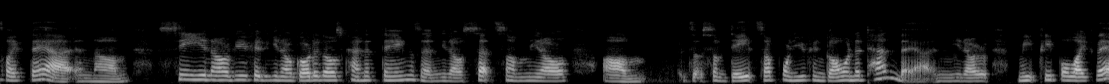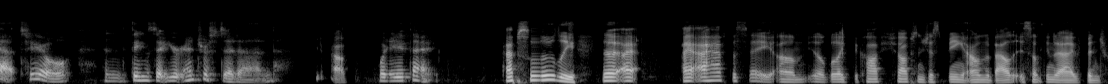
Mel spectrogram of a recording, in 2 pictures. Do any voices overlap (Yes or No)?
No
